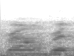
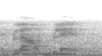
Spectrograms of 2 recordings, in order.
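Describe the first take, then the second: First: The words are said with clear R sounds. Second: The R sounds are replaced by L sounds. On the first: "instead of saying brown bread" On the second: "they say blanc bled"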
